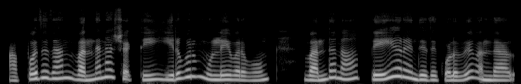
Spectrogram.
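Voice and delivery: ordinary delivery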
